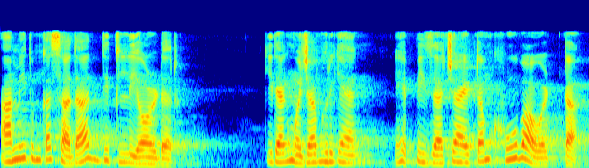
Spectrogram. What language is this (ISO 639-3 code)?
kok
